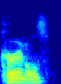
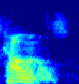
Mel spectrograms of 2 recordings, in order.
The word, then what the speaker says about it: Colonels: That's pronounced Colonels. No, it's Colonels.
